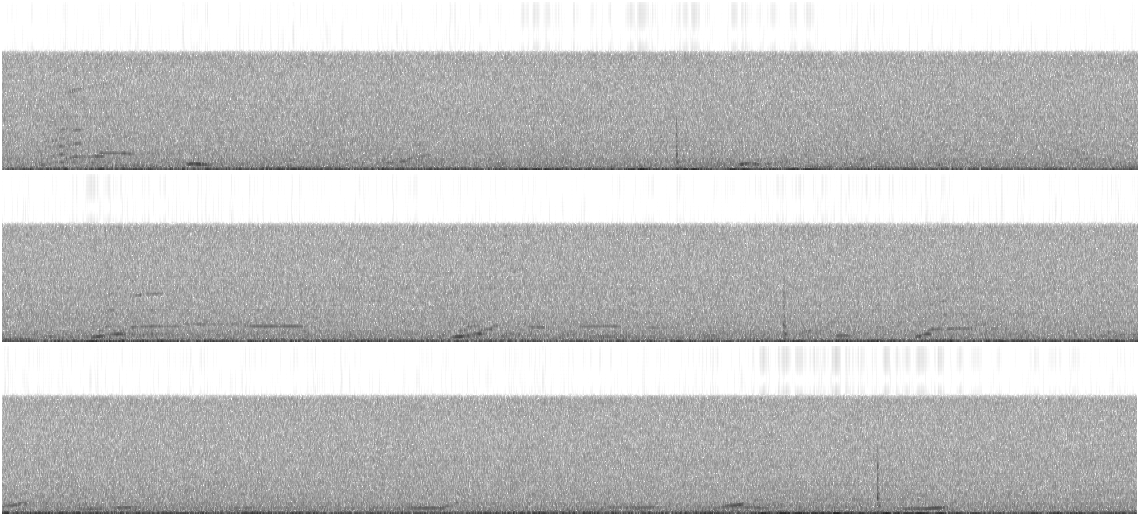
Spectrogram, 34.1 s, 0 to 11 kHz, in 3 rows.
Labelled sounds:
0.7	1.3	humpback whale, 0.80 to 1.2 kHz
12.6	13.4	humpback whale, 0.96 to 3.2 kHz
13.8	14.4	humpback whale, 0.96 to 1.2 kHz
17.1	17.5	humpback whale, 1.0 to 1.1 kHz
20.8	21.1	humpback whale, 0.83 to 0.96 kHz

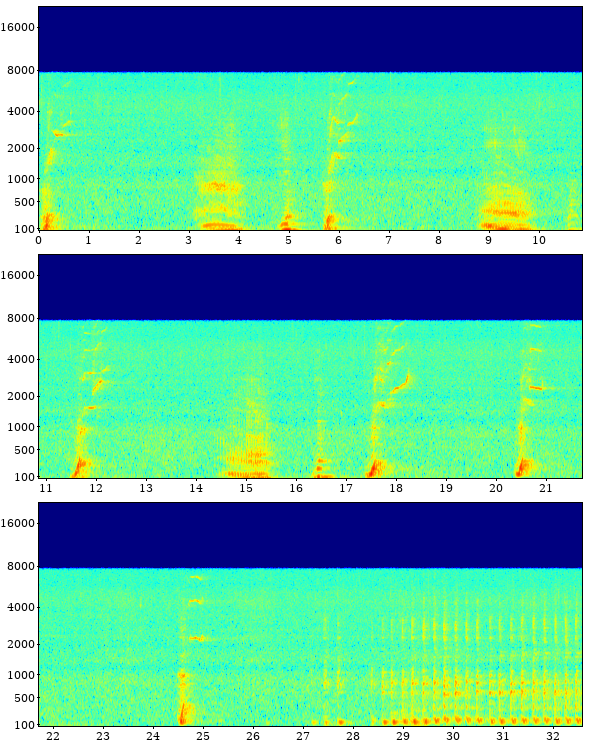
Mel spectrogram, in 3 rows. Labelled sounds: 0.1	0.7	humpback whale, 1.4 to 3.4 kHz
3.3	3.8	humpback whale, 0.78 to 0.97 kHz
5.8	6.4	humpback whale, 1.1 to 7.0 kHz
8.9	9.3	humpback whale, 2.0 to 2.4 kHz
11.6	12.3	humpback whale, 0.81 to 5.3 kHz
14.9	15.2	humpback whale, 1.6 to 1.9 kHz
17.5	18.4	humpback whale, 1.4 to 7.8 kHz
20.5	21.0	humpback whale, 1.6 to 7.2 kHz
24.5	25.1	humpback whale, 0.91 to 6.9 kHz

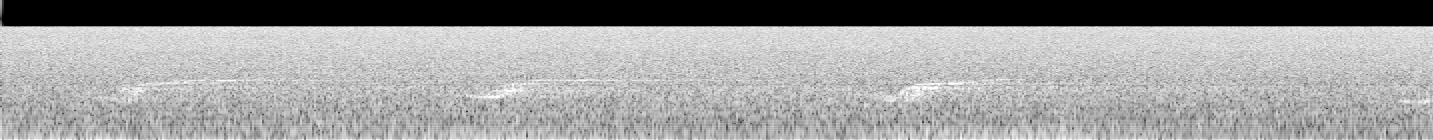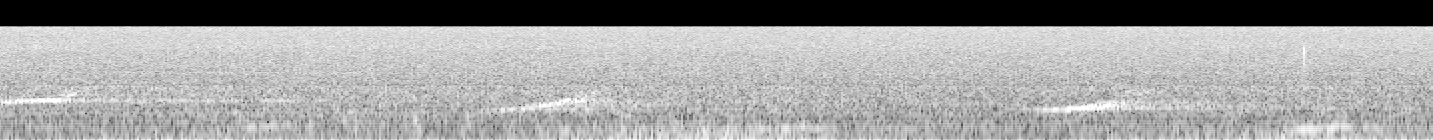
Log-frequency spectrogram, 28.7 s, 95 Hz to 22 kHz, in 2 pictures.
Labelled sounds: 1.4	2.1	humpback whale, 0.80 to 1.1 kHz
5.1	5.4	humpback whale, 0.80 to 0.90 kHz
9.1	9.5	humpback whale, 0.80 to 0.93 kHz

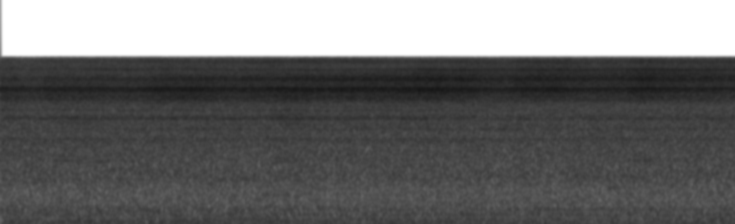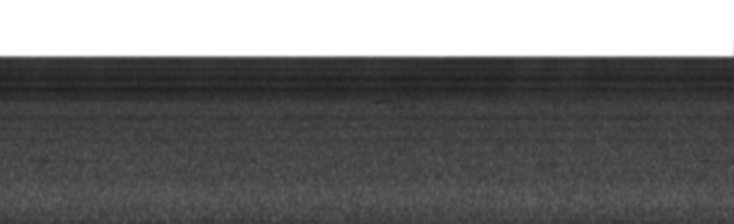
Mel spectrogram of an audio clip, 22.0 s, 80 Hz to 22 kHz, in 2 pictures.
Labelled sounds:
1.4	1.7	vessel noise, 6.2 to 6.3 kHz
4.4	4.8	vessel noise, 6.2 to 6.3 kHz
16.5	16.9	killer whale, southern resident, 3.4 to 3.5 kHz
18.8	19.3	vessel noise, 6.16 to 6.23 kHz

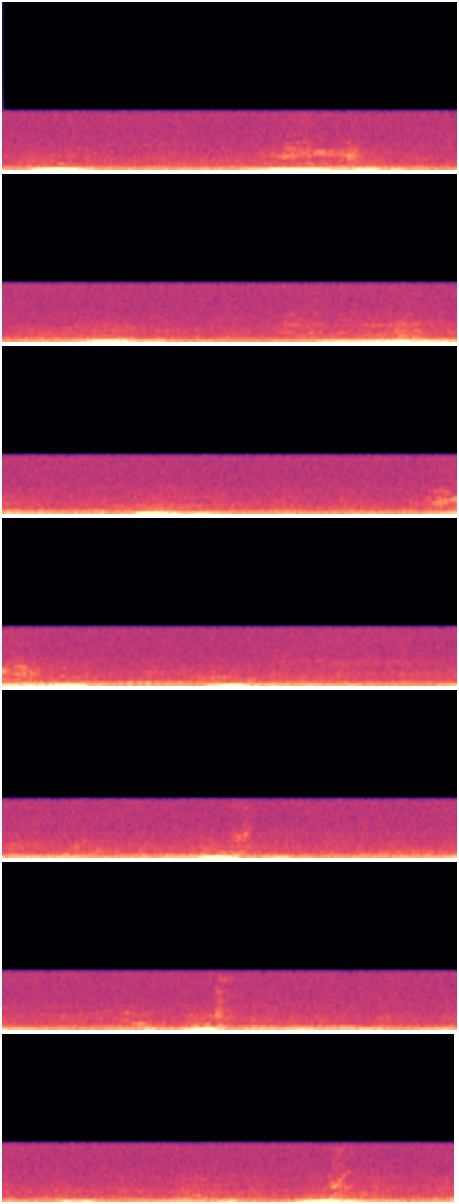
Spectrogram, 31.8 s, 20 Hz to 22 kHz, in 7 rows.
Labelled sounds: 2.7	4.1	humpback whale, 1.8 to 3.8 kHz
13.4	13.8	humpback whale, 1.9 to 2.1 kHz
15.5	16.0	humpback whale, 1.2 to 1.3 kHz
19.1	19.4	humpback whale, 1.1 to 1.3 kHz
20.3	20.6	humpback whale, 0.90 to 0.99 kHz
22.3	22.6	humpback whale, 0.99 to 1.2 kHz

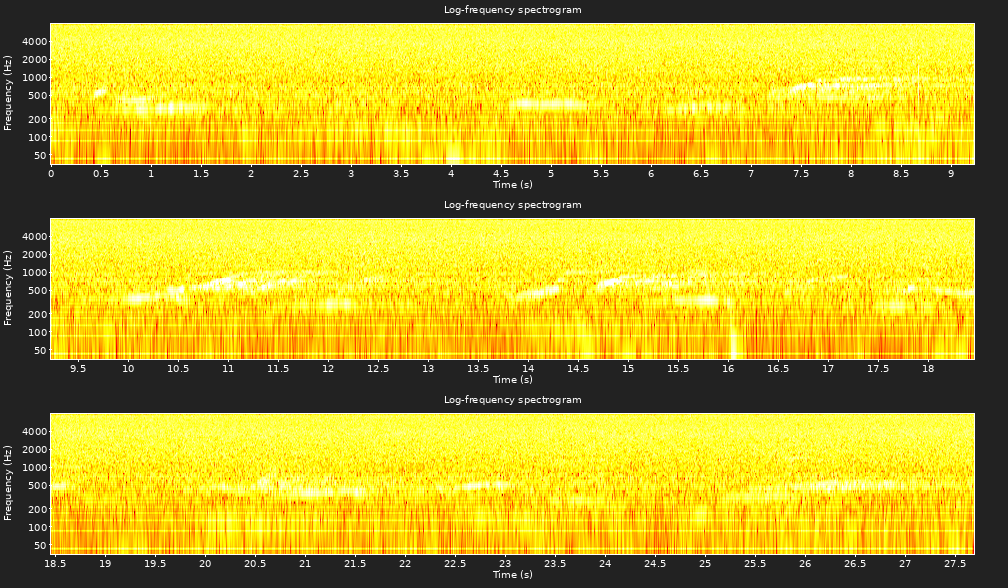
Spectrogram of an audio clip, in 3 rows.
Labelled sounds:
7.8	8.2	humpback whale, 0.86 to 1.1 kHz
10.9	11.2	humpback whale, 0.80 to 0.96 kHz
14.9	15.1	humpback whale, 0.80 to 0.93 kHz

